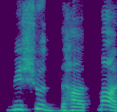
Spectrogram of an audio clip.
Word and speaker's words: विशुद्धात्मा: विशुद्धात्मा, विशुद्धात्मा शूरस्व वीरस्व शूरस्व उद्धव का ध आत्मा का त्मा।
